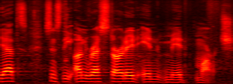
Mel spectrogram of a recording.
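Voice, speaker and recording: Recorded very cleanly against a silent background, a man with an ordinary speaking voice talks at a moderate pace with ordinary pitch variation. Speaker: news anchor (demo reel). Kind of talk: TV news anchor read. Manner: clear, polished, professional.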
